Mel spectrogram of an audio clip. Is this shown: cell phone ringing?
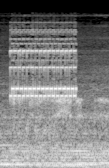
yes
